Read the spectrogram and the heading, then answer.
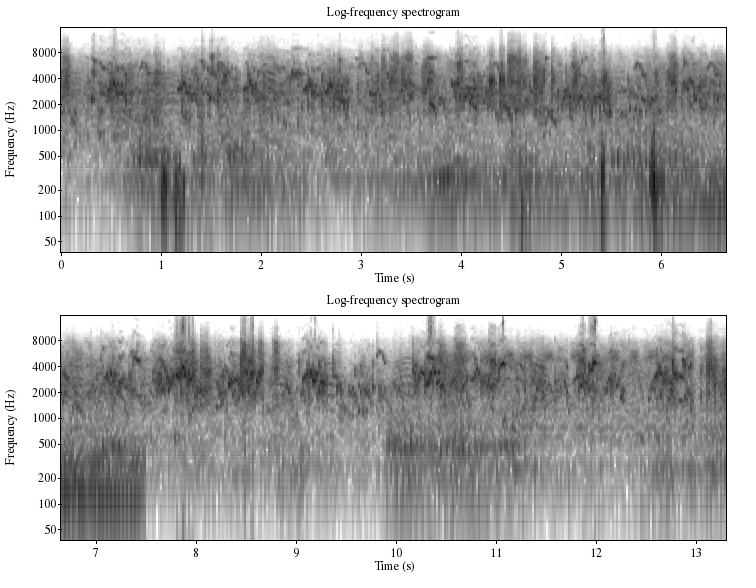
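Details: Many budgerigars kept in a colony setup chirping nonstop, a busy overlapping chatter of quick warbles and squawks, with a low background hum during the first half.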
